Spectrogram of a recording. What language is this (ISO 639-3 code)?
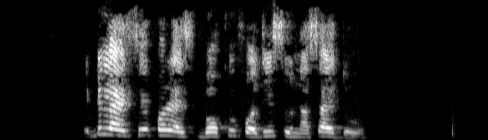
pcm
